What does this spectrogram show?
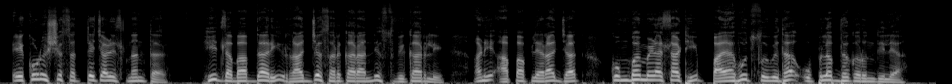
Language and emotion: Marathi, neutral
